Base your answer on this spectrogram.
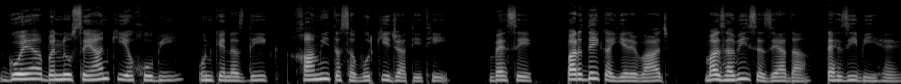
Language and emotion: Urdu, neutral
